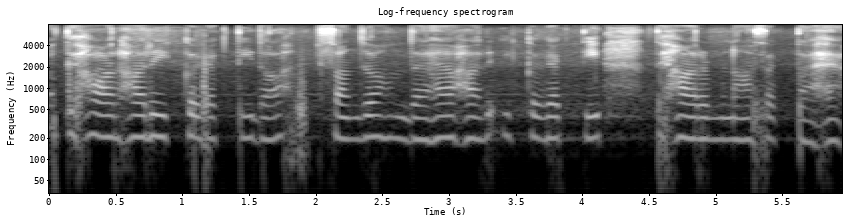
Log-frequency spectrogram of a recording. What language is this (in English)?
Punjabi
